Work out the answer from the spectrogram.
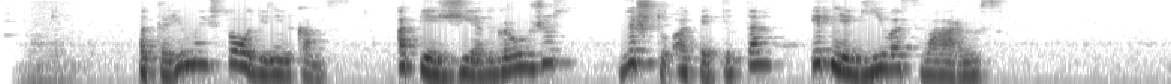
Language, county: Lithuanian, Utena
